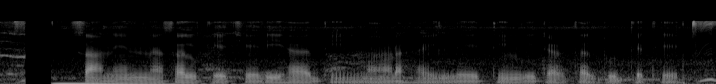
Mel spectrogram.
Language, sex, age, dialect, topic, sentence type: Chhattisgarhi, male, 18-24, Western/Budati/Khatahi, agriculture, statement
